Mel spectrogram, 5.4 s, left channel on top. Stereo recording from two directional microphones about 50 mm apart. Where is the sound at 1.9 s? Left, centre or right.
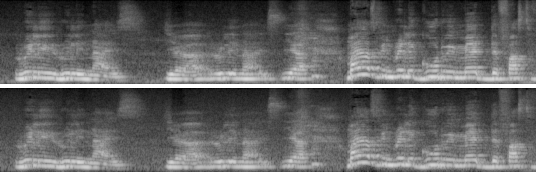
Centre.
